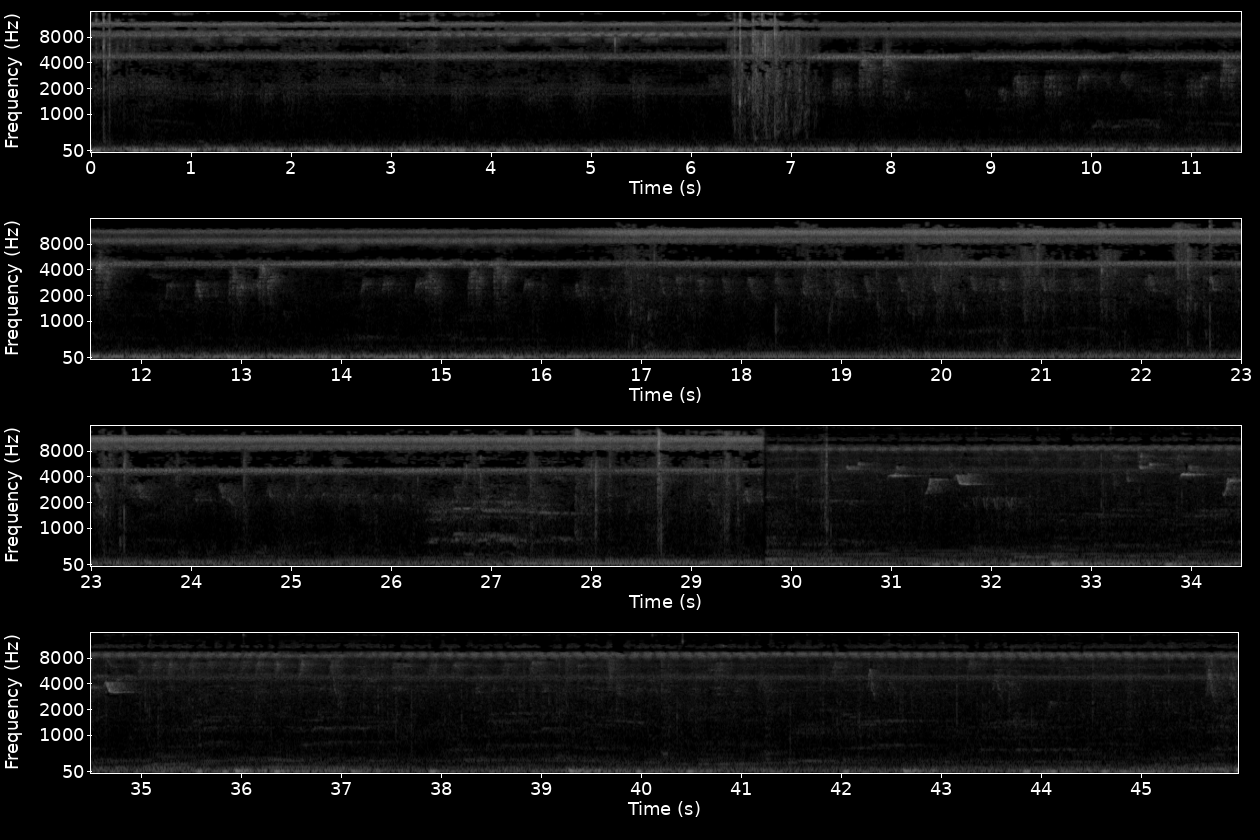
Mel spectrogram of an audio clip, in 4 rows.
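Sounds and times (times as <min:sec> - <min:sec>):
low rumble: 0:00.0 - 0:26.4
high-pitched insect drone: 0:00.0 - 0:29.9
rooster crowing: 0:26.1 - 0:29.4.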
